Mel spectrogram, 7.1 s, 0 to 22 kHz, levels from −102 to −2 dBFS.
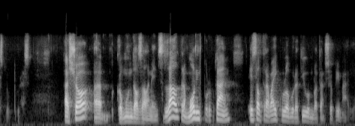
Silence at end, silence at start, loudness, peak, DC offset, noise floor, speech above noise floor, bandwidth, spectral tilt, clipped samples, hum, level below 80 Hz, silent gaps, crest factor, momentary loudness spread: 0.3 s; 0 s; -27 LUFS; -6 dBFS; under 0.1%; -57 dBFS; 29 dB; 8.8 kHz; -3.5 dB/octave; under 0.1%; none; -74 dBFS; none; 22 dB; 16 LU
